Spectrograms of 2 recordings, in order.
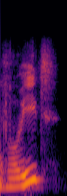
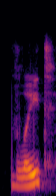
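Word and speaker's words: Vliet: guy who does like chris van bleet vlit is how you say it yes it's spelled really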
